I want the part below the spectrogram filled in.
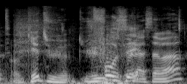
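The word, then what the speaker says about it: Fourze: Ça s'écrit Fours. Ça se prononce Fosé.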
